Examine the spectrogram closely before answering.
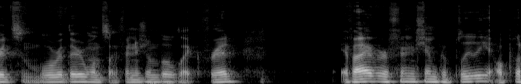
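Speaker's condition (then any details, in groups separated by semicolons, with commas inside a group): No condition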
